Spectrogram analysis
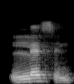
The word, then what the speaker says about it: listen: Listen to, التي هنا مش بننطقها.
